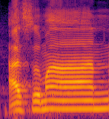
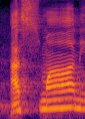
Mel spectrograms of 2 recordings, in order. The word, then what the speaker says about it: Asuman: Subhataraye Asuman Vishwani. Understand? Asman is the original verse. The Padabedam is Asuman.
